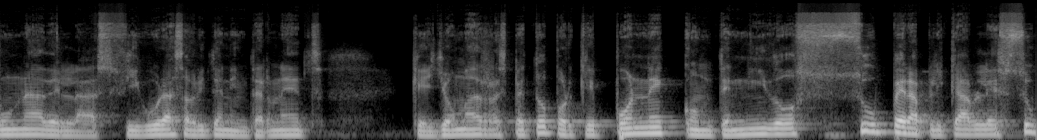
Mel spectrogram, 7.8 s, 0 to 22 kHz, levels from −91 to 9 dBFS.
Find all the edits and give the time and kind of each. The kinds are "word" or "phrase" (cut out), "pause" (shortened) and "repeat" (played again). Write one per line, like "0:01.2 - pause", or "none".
none

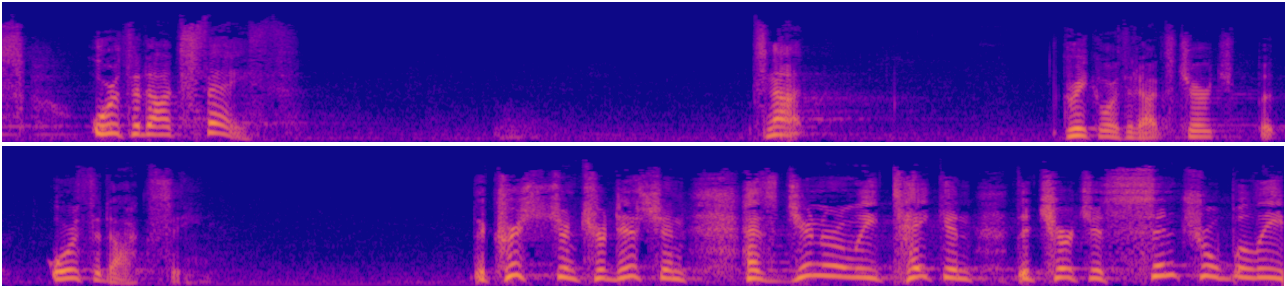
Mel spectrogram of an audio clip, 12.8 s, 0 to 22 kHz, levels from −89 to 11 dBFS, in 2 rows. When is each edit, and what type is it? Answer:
0:03.8 - phrase
0:06.5 - pause

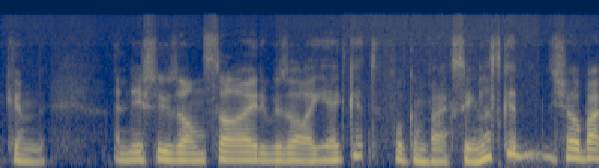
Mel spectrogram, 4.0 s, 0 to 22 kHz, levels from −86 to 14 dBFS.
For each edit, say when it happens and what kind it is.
0:01.3 - word
0:02.3 - word

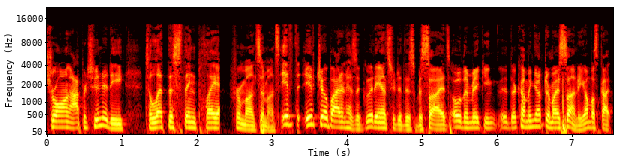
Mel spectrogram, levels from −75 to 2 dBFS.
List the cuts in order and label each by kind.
0:02.3 - word
0:04.9 - word

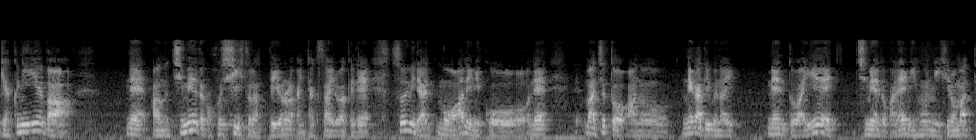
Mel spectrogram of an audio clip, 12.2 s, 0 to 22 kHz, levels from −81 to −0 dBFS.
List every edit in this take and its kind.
none

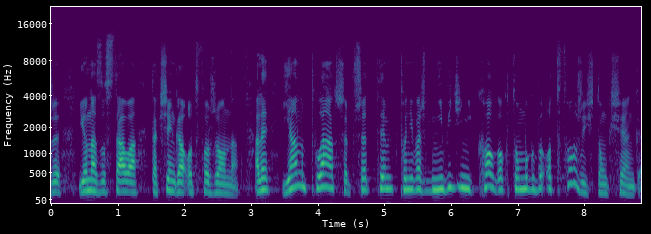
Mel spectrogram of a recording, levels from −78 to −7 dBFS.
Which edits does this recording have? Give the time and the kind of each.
0:05.2 - pause

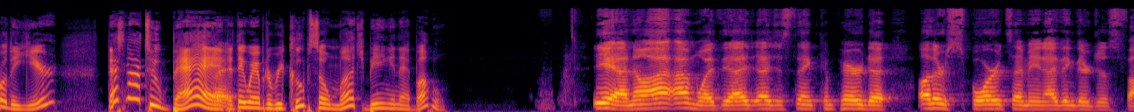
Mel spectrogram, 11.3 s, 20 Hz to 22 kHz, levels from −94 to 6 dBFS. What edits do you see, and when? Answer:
none

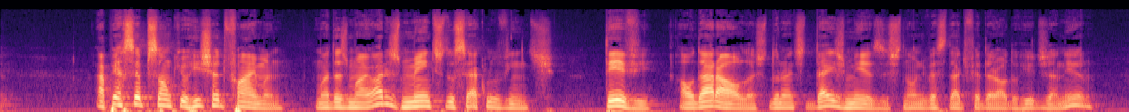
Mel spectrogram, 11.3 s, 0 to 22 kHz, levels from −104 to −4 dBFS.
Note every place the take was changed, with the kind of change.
none

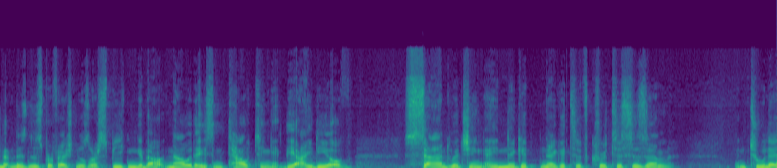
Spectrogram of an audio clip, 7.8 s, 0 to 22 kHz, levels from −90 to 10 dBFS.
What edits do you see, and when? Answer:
none

